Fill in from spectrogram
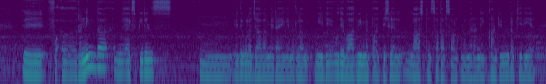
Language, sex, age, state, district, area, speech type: Dogri, male, 30-45, Jammu and Kashmir, Kathua, rural, spontaneous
